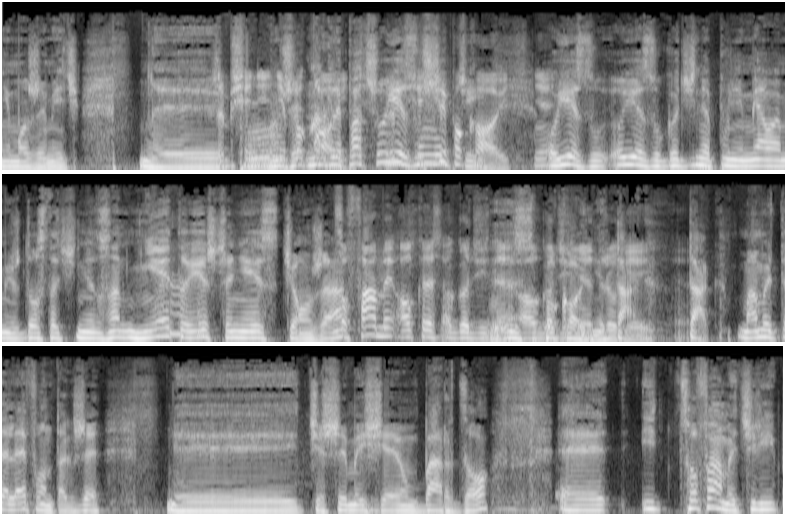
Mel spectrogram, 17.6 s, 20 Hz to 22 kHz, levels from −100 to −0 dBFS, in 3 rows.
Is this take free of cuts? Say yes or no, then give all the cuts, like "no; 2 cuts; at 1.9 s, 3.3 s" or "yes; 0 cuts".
yes; 0 cuts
